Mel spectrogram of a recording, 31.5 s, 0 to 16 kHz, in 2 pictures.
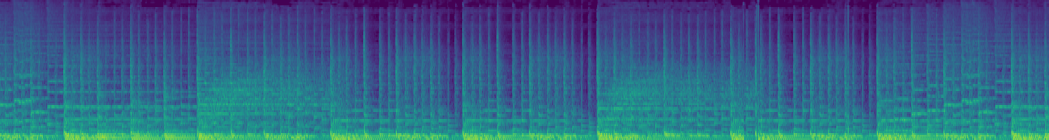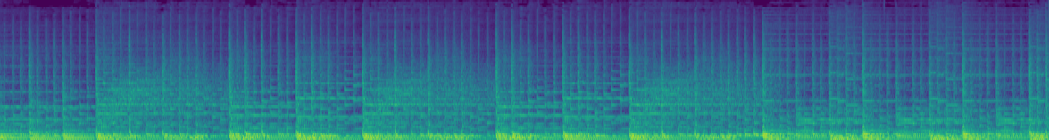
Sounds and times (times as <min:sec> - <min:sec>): Rhythm and blues: 0:00.0 - 0:31.4.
